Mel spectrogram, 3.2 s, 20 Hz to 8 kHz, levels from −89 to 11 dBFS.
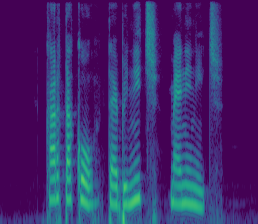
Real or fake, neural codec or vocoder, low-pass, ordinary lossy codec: fake; codec, 16 kHz, 2 kbps, FunCodec, trained on Chinese and English, 25 frames a second; none; none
